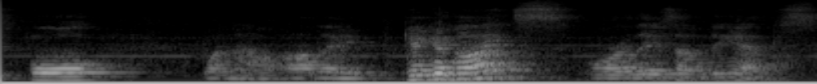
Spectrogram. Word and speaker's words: gigabyte: is not altogether clear the spelling might indicate gigabytes or gigabytes or even gigabytes indeed the word gigantic gives such support to gigabyte so i go gave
